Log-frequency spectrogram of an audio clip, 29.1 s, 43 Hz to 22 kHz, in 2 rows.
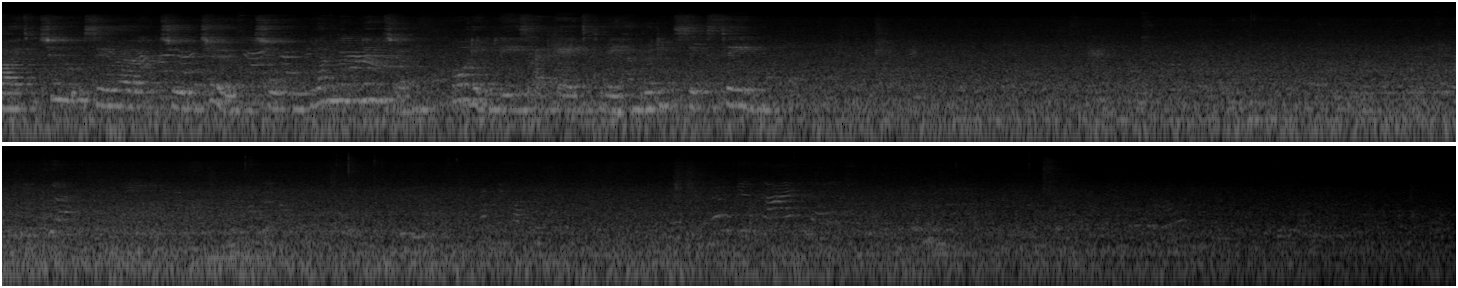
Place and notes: {
  "title": "Faro, Portugal - Faro - Portugal - Airport",
  "date": "2018-10-07 22:00:00",
  "description": "Faro - Portugal\nAéroport - ambiance hall d'embarquement.\nZoom H3VR",
  "latitude": "37.02",
  "longitude": "-7.97",
  "altitude": "8",
  "timezone": "Europe/Lisbon"
}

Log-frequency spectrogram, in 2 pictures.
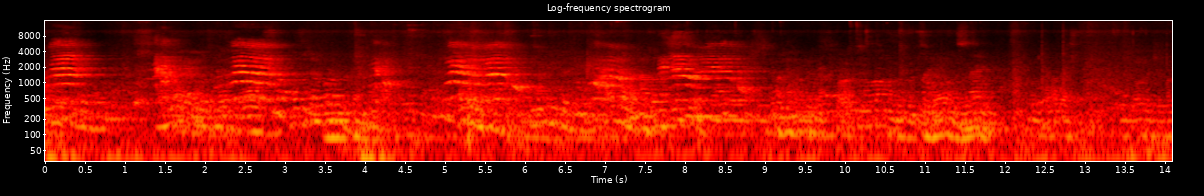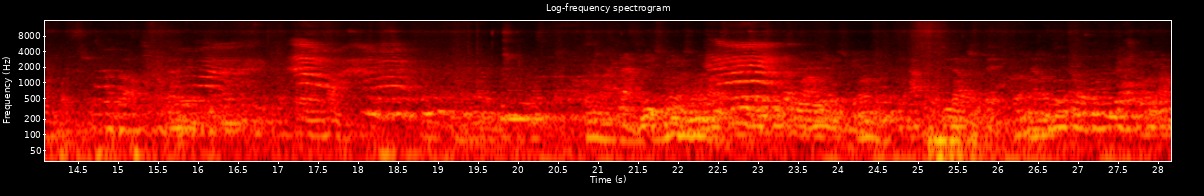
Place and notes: {
  "title": "Friedrich-Krause-Ufer, Berlin, Germany - Waiting – Ausländerbehörde (aliens registration office)",
  "date": "2019-11-21 11:45:00",
  "description": "Waiting to be registered as an alien. Unlike other recent bureaucratic waits in Berlin this takes place in newer building – still huge – with smaller waiting spaces but which are absolutely packed with people, families, children, young babies - many are Turkish but there are others from the world over – and not nearly enough chairs. A queue winds out of the door. The sound is the constant murmuring of subdued conversation, people changing places, shifting positions, greeting familiar faces. Your interview number is displayed only visually (no sound alerts) on a pearly white screen. It is the room's focus. There's nothing to do except wait, play with your phone and keep an eye on the slowly changing black and red numbers. Many are there all day. Some start at 4am. But I'm lucky and a privileged European; my number appears after only 25min.",
  "latitude": "52.54",
  "longitude": "13.36",
  "altitude": "34",
  "timezone": "Europe/Berlin"
}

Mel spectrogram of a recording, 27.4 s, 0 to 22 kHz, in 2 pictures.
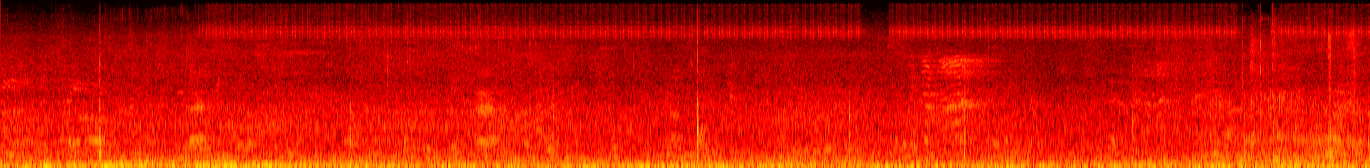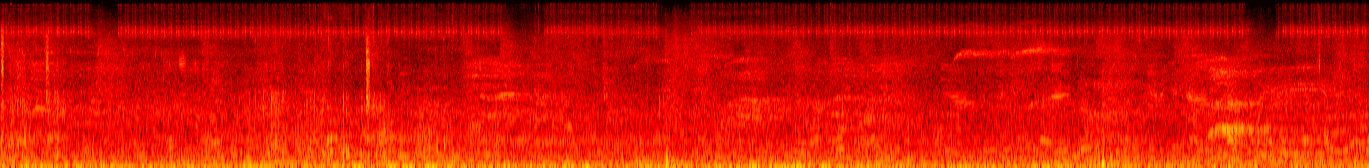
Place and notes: {
  "title": "Zickenplatz, Schönleinstraße, Berlin, Deutschland - public square evening ambience near playground",
  "date": "2021-07-06 20:40:00",
  "description": "evening ambience at Zickenplatz, Berlin Kreuzberg /w girl practising skateboard, someone makeing a phone call, youngsters playing streetball, bikes passing by, distant traffic and a cricket\n(Sony PCM D50, Primo EM272)",
  "latitude": "52.49",
  "longitude": "13.42",
  "altitude": "42",
  "timezone": "Europe/Berlin"
}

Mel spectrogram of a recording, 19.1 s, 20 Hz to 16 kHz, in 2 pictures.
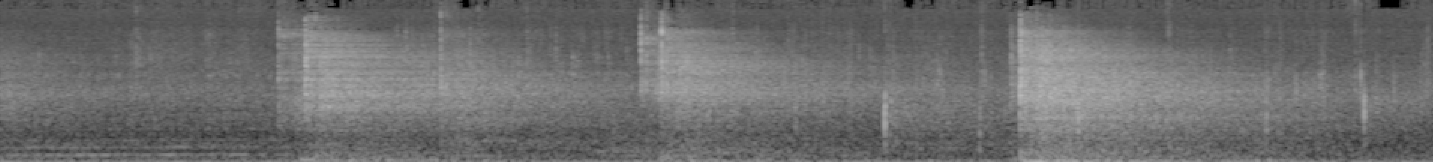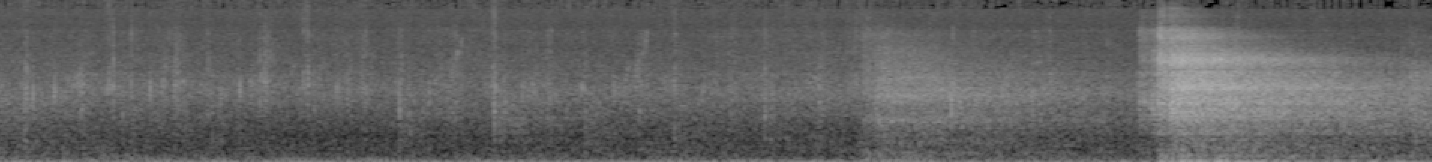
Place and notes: {
  "title": "Kapitol, Katedrala",
  "date": "2010-06-09 18:41:00",
  "description": "inside of the kathedral, after the celebration",
  "latitude": "45.81",
  "longitude": "15.98",
  "altitude": "145",
  "timezone": "Europe/Zagreb"
}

